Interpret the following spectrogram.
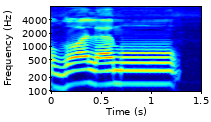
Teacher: setelah mim dhammah kita dapati wawu sukun. Maka dhammahnya dibaca panjang. Alifnya adalah alif syadah. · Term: isbat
